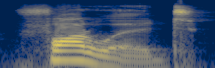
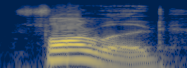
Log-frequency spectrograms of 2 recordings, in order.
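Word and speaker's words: forward: है कि नहीं करना क्योंकि हम इसको थोड़ा सा साइलेंट कर देते हैं तो महसूस य होता है लगता य है स्टूडेंट्स को कि यहां पर हमने आर को ऐड नहीं करना हालांकि यहां पर आर लेटर ऐड होगा तो इसके स्पेलिंग ये वाले करेक्ट होंगे फॉरवर्ड फॉरवर्ड हल्का सा हमने इस वर्ड को इस लेटर को बोलना है फॉरवर्ड फॉरवर्ड का माना क्या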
